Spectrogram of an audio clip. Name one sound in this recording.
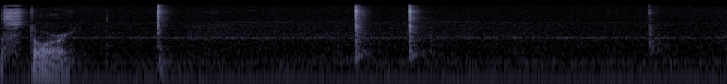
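Knobs click sharply as they are turned.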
